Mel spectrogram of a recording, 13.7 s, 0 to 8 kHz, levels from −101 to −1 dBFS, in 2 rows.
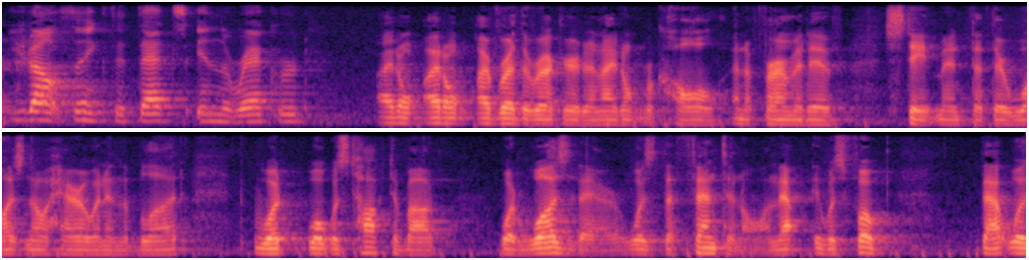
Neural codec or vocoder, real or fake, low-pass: none; real; 7.2 kHz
